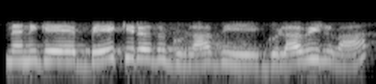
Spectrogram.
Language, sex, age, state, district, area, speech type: Kannada, female, 18-30, Karnataka, Chikkaballapur, rural, conversation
